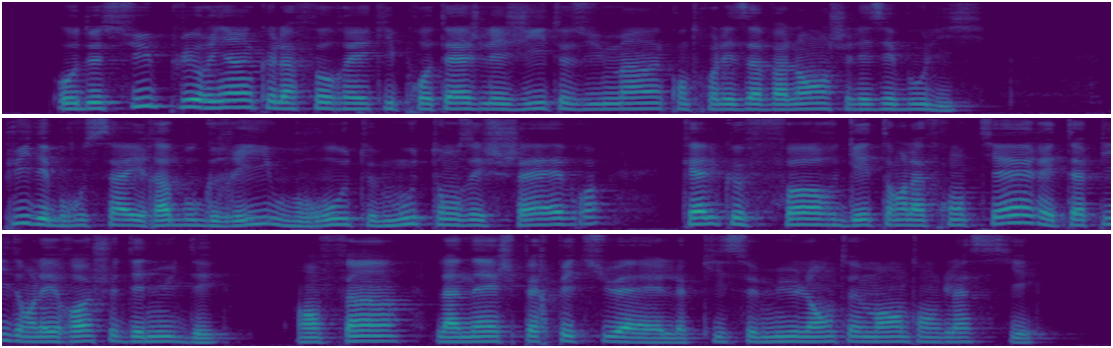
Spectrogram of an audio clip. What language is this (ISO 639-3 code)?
fra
